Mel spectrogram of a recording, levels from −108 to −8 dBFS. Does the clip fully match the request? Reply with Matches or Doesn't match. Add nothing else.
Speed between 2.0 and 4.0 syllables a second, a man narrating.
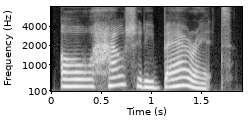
Doesn't match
